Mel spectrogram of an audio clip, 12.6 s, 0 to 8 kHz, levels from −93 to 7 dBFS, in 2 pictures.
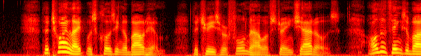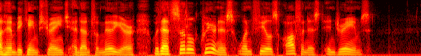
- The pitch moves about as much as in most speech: Yes, average, 4.4 semitones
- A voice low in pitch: Yes, low, 125 Hz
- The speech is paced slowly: No, average, 150 wpm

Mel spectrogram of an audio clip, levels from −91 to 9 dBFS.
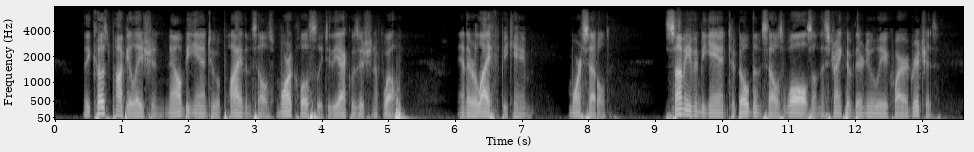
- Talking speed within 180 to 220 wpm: No, average, 160 wpm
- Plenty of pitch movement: No, average, 3.1 semitones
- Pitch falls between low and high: No, very low, 90 Hz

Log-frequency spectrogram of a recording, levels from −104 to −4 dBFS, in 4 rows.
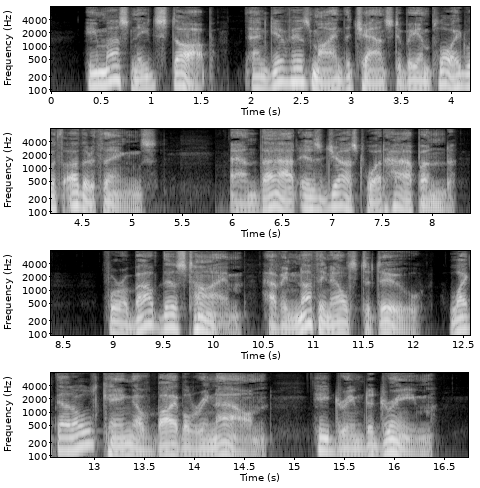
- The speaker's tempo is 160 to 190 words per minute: No, average, 150 wpm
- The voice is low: Yes, very low, 95 Hz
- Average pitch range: No, wide, 7.7 semitones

